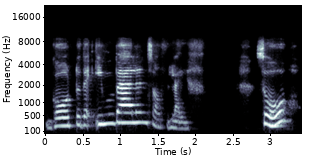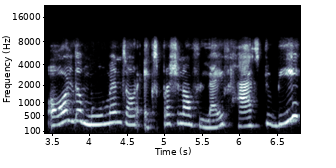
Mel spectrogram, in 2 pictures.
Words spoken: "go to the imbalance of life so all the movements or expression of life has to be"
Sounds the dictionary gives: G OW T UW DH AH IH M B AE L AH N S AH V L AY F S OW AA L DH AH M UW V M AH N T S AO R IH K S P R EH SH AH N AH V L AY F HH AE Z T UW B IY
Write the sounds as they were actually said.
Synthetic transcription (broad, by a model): G OW T UW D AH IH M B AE L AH N S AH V L AY F S OW AA L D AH M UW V M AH N T S AO R IH K S P R EH SH AH N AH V L AY F HH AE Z T UW B IY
